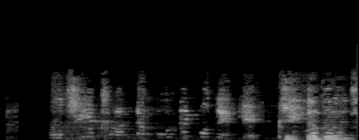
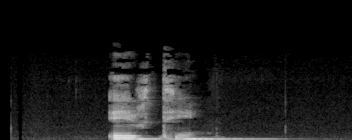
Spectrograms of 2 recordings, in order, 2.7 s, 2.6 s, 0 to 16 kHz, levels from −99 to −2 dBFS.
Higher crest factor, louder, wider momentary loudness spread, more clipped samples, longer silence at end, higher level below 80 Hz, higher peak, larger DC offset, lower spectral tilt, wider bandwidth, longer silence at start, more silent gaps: about the same, 24 dB vs 22 dB; second, -42 LUFS vs -23 LUFS; second, 13 LU vs 22 LU; neither; second, 0 s vs 0.6 s; second, -80 dBFS vs -74 dBFS; second, -20 dBFS vs -4 dBFS; neither; second, -3.5 dB/octave vs -5.5 dB/octave; second, 8.2 kHz vs 9.6 kHz; second, 0.4 s vs 0.8 s; neither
